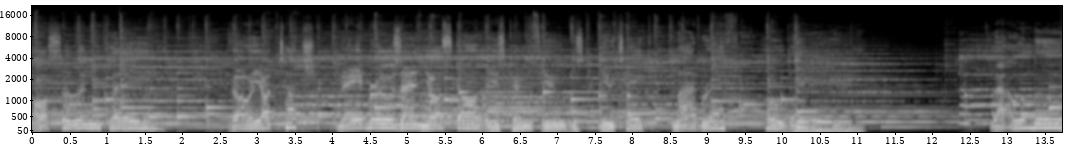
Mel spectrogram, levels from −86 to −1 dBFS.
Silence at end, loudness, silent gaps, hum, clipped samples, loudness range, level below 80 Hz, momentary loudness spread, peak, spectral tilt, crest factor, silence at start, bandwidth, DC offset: 0 s; -23 LUFS; none; none; under 0.1%; 6 LU; -42 dBFS; 12 LU; -6 dBFS; -6 dB/octave; 16 dB; 0 s; 17.5 kHz; under 0.1%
